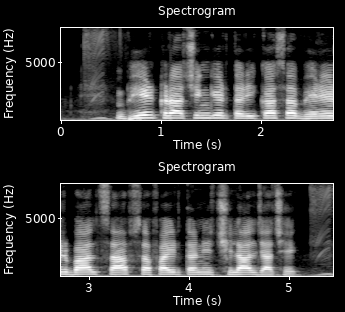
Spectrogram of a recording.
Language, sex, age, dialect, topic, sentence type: Magahi, male, 18-24, Northeastern/Surjapuri, agriculture, statement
